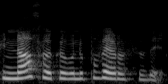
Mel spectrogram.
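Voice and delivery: badly faked Italian mobster accent; accent italien pourri du Parrain. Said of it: "mon accent, il, il est tout pourri". (léger accent italien mal imité)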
